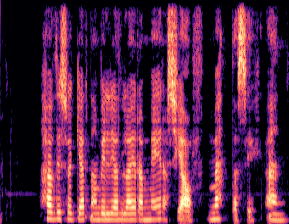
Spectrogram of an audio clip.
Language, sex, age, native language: Icelandic, female, 30-39, Filipino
